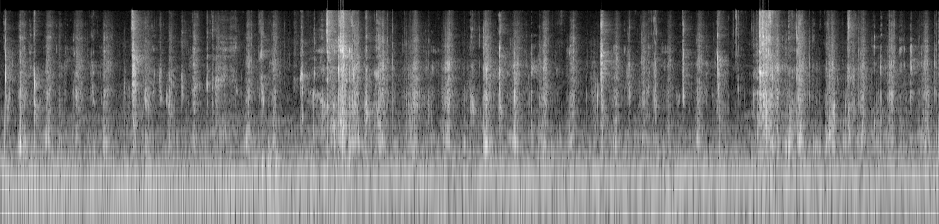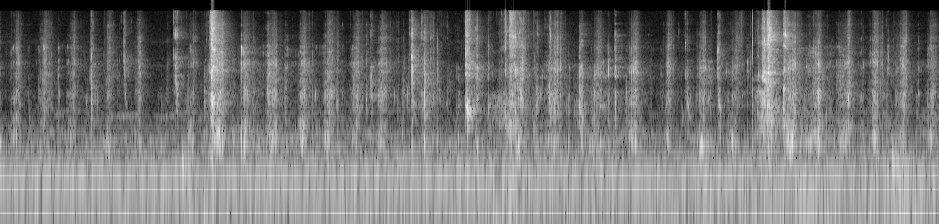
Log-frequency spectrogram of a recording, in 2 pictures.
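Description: Close-up chewing and crunching of pani puri, the crisp fried puri shells crackling between the teeth, with louder crunches every few seconds. A steady low hum runs underneath.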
